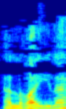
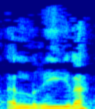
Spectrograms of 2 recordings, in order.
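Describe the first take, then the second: First: الغيلة said "al-ghayla", ay after gh; الغيلة with fatha, as al-ghayla; fatha on the ghayn. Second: الغيلة said "al-gheela", long ee after gh; الغيلة with kasra, as al-ghīla; kasra on the ghayn. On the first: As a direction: give الغيلة an ay diphthong. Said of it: "بفتح الغين". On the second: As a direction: give الغيلة a clear ee vowel. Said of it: "وأما الغيلة بالكسر". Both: Shown as a demonstration.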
